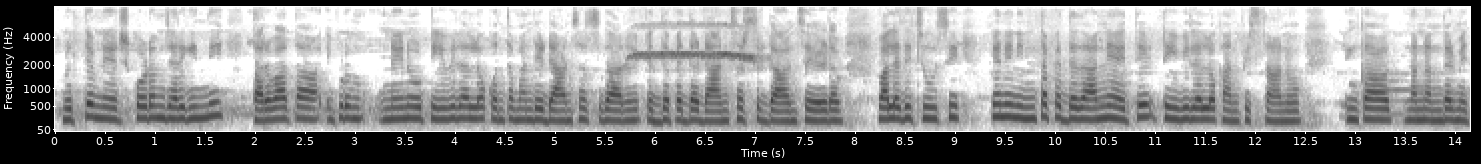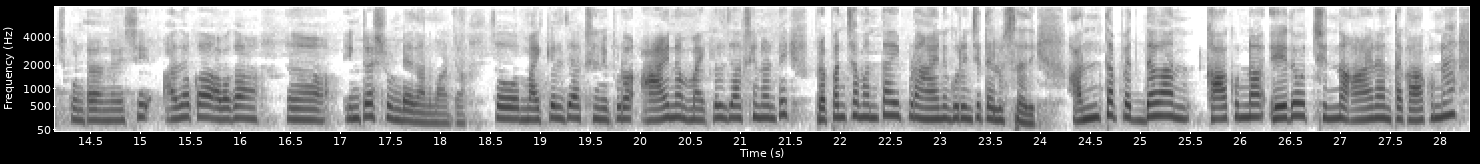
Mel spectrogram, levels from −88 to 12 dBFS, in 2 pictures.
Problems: background sounds at intervals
